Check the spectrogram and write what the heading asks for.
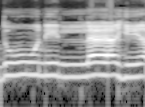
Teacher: لفظ اللہ کے نام سے پہلے زیر ہے، لفظ اللہ کے نام کو باریک کرنا ہے ، جب یہاں پر وقف کریں گے تو ہا کو ساکن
